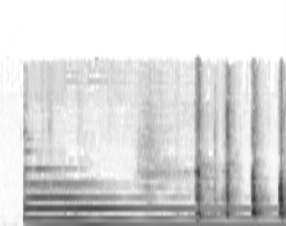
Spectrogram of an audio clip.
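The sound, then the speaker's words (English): A school bell rings loudly, starting abruptly in a sustained metallic tone, then breaking into several harsh, rattling clangs near the end. No one speaks. “Actually, no, I got one. I got a better bell, baby.”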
